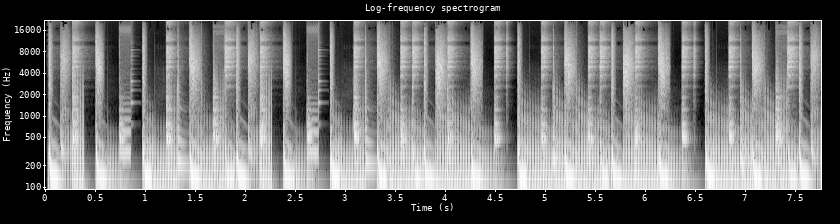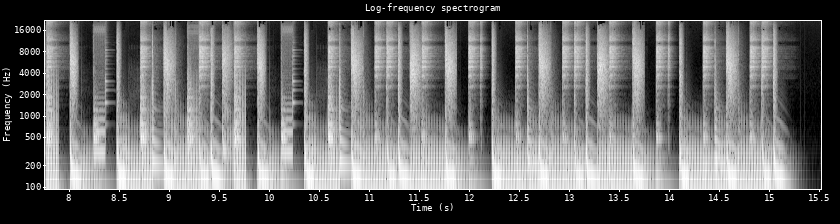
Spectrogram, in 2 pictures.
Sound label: 8Bit Bass + Filter Dist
